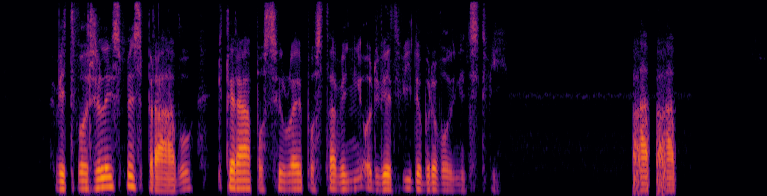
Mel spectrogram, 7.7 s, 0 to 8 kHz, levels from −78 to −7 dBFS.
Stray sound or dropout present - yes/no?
yes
